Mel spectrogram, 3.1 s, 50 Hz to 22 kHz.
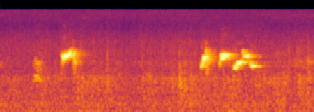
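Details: A 3-month-old Red-whiskered × Yellow-vented Bulbul crossbreed (75%) gives a bright, warbled chirp, then after a pause a quick run of three liquid, bubbling notes.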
